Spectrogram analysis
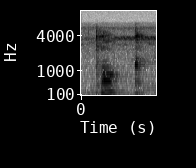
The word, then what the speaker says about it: talk: Kalau ada L Talk. berada di akhir kata, di satu huruf sebelum huruf terakhir, seperti ini kan talek, itu dibaca talk.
